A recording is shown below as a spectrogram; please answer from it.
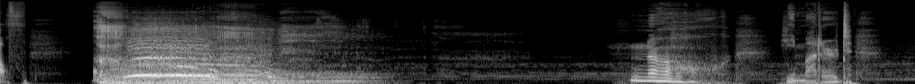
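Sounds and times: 
speech: 0.0s - 2.2s, 6.3s - 7.1s, 7.8s - 8.8s
T. rex dinosaur roar: 1.0s - 4.0s.

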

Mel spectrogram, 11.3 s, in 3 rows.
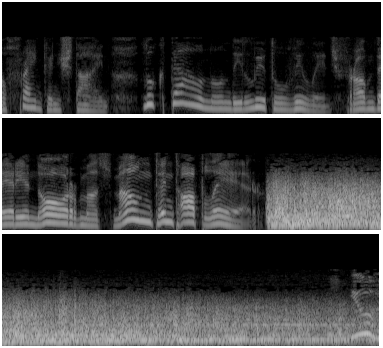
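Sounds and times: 
speech: 0.0s - 7.8s
thunderstorm: 6.4s - 11.3s.

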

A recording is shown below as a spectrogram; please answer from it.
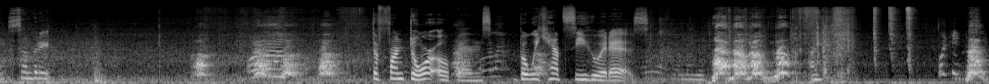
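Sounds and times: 
speech: 0.2s - 1.0s, 3.7s - 8.5s, 9.4s - 9.8s
dog barking: 1.9s - 3.5s, 4.5s - 5.6s, 7.1s - 8.2s, 9.6s - 9.8s.

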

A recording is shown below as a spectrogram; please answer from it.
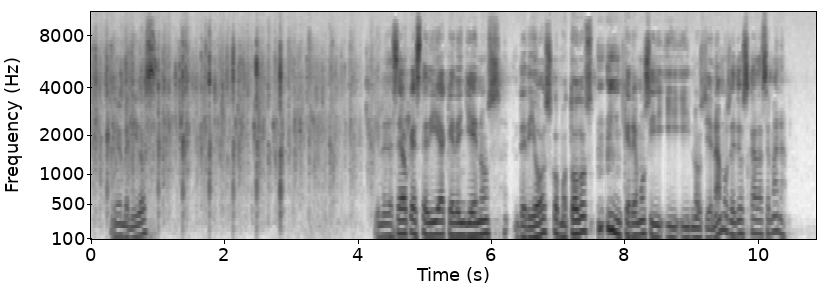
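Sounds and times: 
welcoming audience applause: 0.0s - 5.0s
speech: 0.3s - 1.1s, 4.3s - 10.6s.

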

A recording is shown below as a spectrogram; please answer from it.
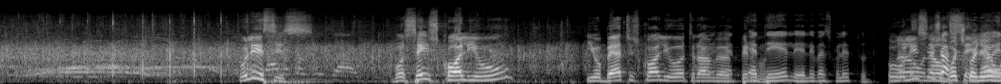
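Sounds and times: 
audience applause: 0.0s - 6.4s
speech: 2.4s - 3.2s, 3.9s - 5.2s, 5.8s - 10.0s.

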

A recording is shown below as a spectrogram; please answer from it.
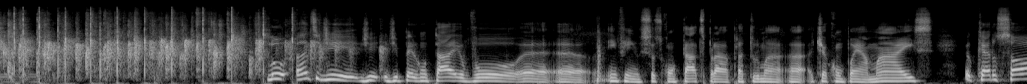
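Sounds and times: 
audience applause: 0.0s - 4.0s
speech: 2.7s - 10.2s.

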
